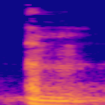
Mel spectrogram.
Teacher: ينفتح الحلق بالهمز ويغلق الفم بالميم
